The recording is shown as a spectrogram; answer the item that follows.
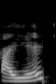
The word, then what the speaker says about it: Aaye: the forbidden oracle of ay? Yes. The forbidden oracle of a Okay. And that ay is spelled a a ye.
